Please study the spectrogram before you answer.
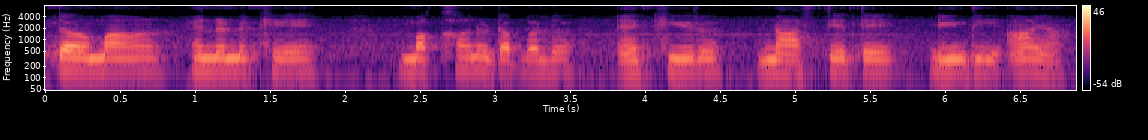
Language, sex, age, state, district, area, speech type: Sindhi, female, 60+, Maharashtra, Mumbai Suburban, urban, spontaneous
